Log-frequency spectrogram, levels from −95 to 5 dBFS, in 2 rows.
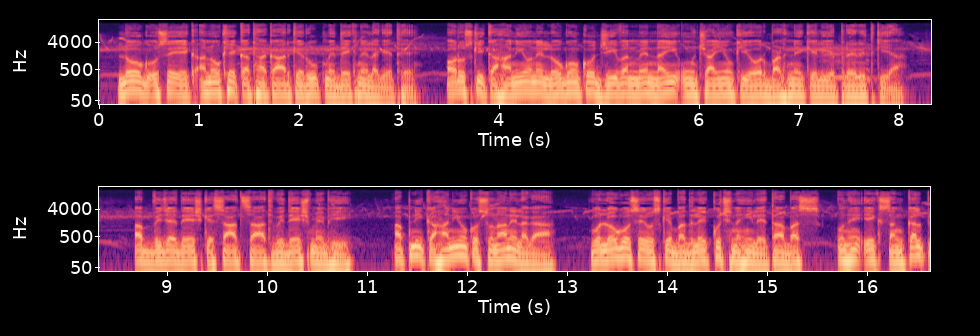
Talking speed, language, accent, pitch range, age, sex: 195 wpm, Hindi, native, 85-105 Hz, 40-59, male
